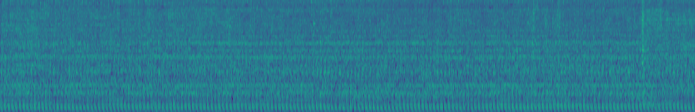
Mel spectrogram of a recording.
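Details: Troy-Bilt rear-tine rototiller, single-cylinder engine, after carburetor cleaning and magneto cleaning restored lost spark and carb adjustment: fast, steady, even beat with no misses or surging; running normally.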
